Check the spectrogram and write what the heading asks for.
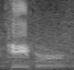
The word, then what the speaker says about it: Gaver: According to the coach, her last name is being pronounced correctly as Gaver.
